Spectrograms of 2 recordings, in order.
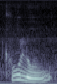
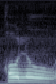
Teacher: Huruf kaf sama huruf qaf ini satu makhraj ya. Di pangkal lidah semuanya. Cuma nanti yang lebih asfalu itu huruf kafnya lebih naik ke atas lidahnya dibandingkan dengan huruf qaf agak dalam.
